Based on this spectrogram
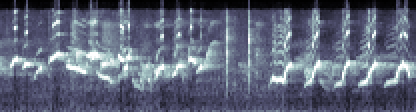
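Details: White-rumped shama singing to provoke other birds: a fast, varied run of whistled sweeps and chattering notes, then a string of six repeated rising whistles, each about a third of a second apart.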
